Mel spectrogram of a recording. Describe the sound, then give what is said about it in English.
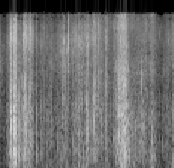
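Crinkling and tearing of a big manila envelope-style package ordered from Amazon as it is opened, with a few louder crackling bursts amid steady papery rustling, no talk. “I'm opening the big manila envelope looking thing that I ordered from Amazon. I don't know what it is. It says this way up. So I'll put it that way up.”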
